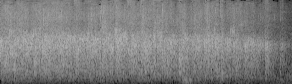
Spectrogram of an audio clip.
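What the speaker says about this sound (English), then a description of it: "Let's give them a round of applause" A seated audience claps loudly and steadily for the employee campaign committee at a State of the Foundation gathering, the dense applause tapering off near the end.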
